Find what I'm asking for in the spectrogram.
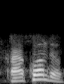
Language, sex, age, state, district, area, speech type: Odia, male, 60+, Odisha, Gajapati, rural, conversation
